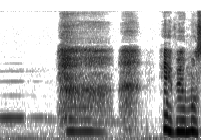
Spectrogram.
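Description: A woman's breathy sigh lasting about half a second, then a shorter second breath, over soft held background music; speech starts near the end.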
